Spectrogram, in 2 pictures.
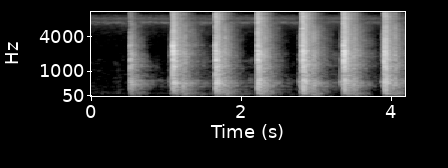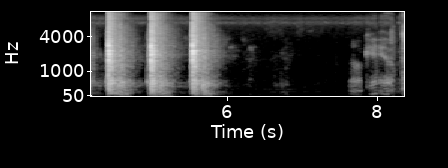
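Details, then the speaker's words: Colson bicycle bottom headset race being hammered in: about ten blows, roughly two a second, going from dull wonk to hard whack as the race seats home; fully seated, stop pounding. "did you hear the tone difference kind of a wonk wonk and then a whack whack that means it's in there and if you keep pounding on it bad stuff's gonna happen so it's in there it's good"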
